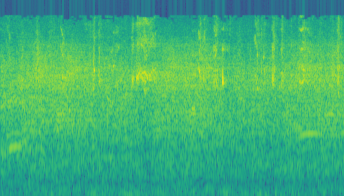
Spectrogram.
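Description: Arena crowd noise with a basketball being dribbled on the hardwood court during live play, and a few short sharp knocks.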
